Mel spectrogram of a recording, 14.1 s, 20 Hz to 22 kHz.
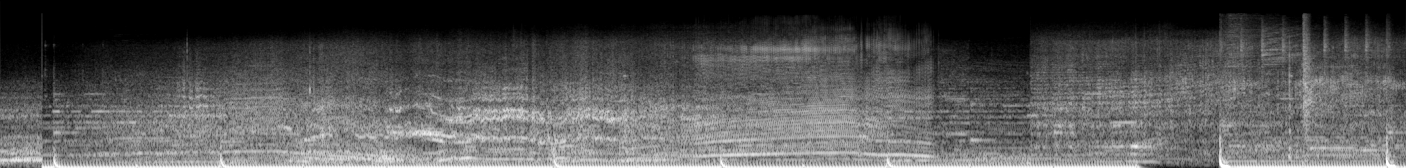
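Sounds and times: car engines revving: 0.0s - 14.0s
tyres squealing: 1.2s - 8.7s.

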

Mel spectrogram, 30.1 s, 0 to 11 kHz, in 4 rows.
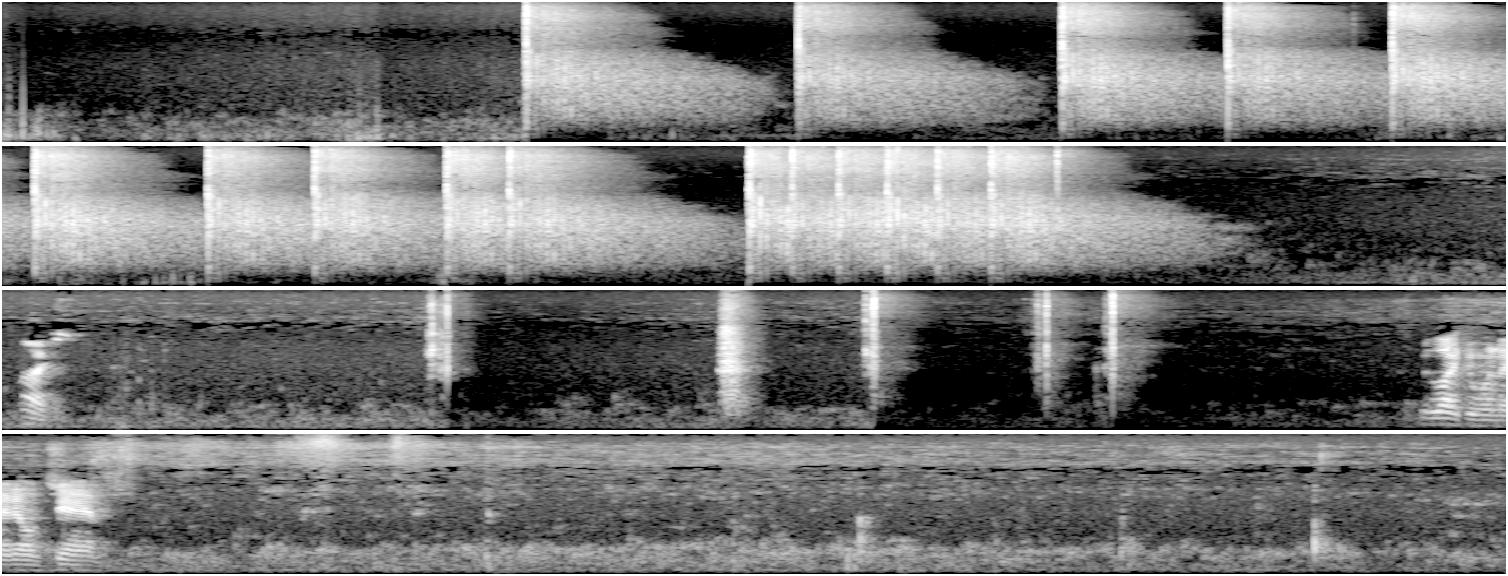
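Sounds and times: rifle shots echoing: 2.6s - 13.8s.

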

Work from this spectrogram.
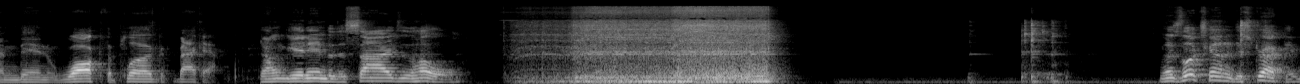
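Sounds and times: cordless drill boring metal: 5.0s - 7.9s.

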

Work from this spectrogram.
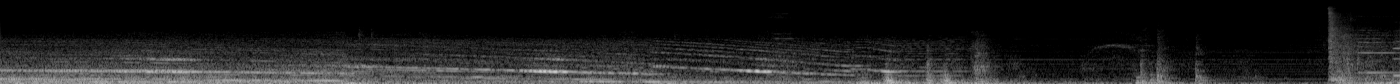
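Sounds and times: train motors whining: 0.0s - 12.6s
knocks: 8.8s - 9.9s.

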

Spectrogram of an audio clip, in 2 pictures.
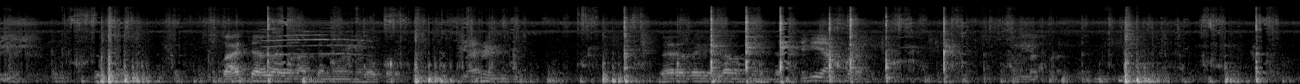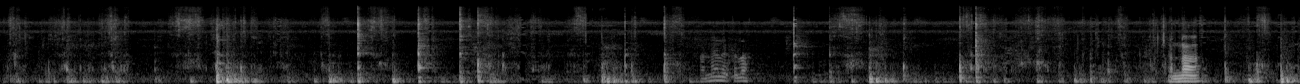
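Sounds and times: metal clinks and knocks: 0.6s - 19.4s
metal spoon scraping steel pan: 1.6s - 20.0s, 20.9s - 21.8s
steady high tone: 2.6s - 3.8s.

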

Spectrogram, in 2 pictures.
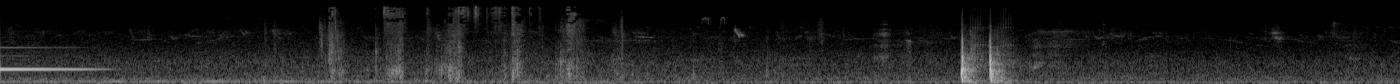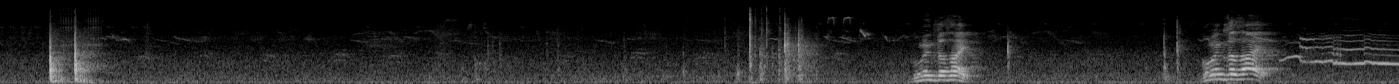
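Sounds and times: knocking on a door: 9.6s - 10.2s.

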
